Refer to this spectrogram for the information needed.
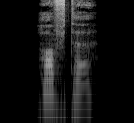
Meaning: inflection of hoffen: 1. first/third-person singular preterite 2. first/third-person singular subjunctive II
- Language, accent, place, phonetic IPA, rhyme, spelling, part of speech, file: German, Germany, Berlin, [ˈhɔftə], -ɔftə, hoffte, verb, De-hoffte.ogg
